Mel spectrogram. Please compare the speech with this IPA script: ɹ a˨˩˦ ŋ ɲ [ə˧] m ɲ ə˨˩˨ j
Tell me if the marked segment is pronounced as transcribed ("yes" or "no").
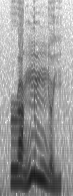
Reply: yes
